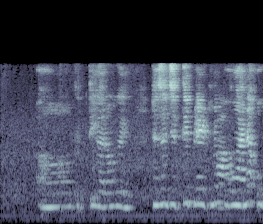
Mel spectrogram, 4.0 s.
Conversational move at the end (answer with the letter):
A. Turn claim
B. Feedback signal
B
